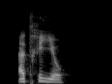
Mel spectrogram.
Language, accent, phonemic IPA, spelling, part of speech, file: French, France, /a.tʁi.jo/, atriaux, noun, LL-Q150 (fra)-atriaux.wav
- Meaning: plural of atriau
